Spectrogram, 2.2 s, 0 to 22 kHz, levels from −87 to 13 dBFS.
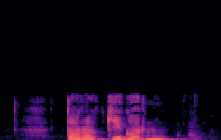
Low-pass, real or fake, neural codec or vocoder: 7.2 kHz; real; none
